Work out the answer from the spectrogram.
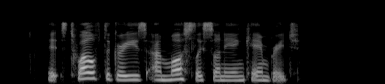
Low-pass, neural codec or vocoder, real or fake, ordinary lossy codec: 7.2 kHz; none; real; none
